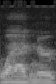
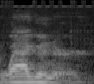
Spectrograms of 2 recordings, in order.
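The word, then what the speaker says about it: Waggoner: Not Wagner, but Wagunner.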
